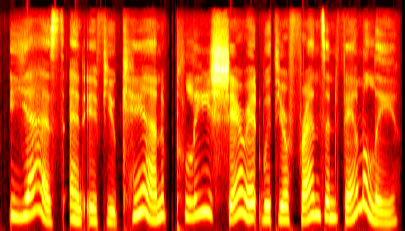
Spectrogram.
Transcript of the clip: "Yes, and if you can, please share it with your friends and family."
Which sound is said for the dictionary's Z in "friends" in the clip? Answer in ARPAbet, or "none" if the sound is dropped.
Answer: Z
